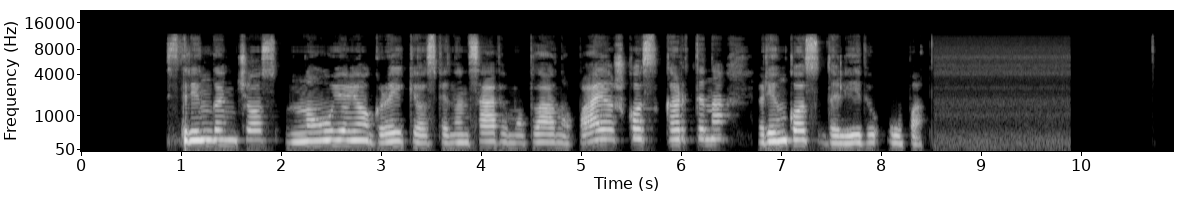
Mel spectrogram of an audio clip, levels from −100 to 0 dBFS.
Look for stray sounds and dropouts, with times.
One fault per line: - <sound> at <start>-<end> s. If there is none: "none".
none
